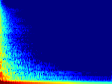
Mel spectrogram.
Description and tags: Hard stick hit on Yamaha Maple Custom drum kit tom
